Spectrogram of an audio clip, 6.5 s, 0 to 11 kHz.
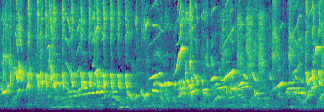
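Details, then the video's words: An old caged white-rumped shama, aged 15 and still in full song, delivers loud, varied phrases: bright rising whistles, rattling trills and quick chirp series that run almost without pause. "BURUNG MURAI TERTUA YANG MASIH AKTIF GANTANG"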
